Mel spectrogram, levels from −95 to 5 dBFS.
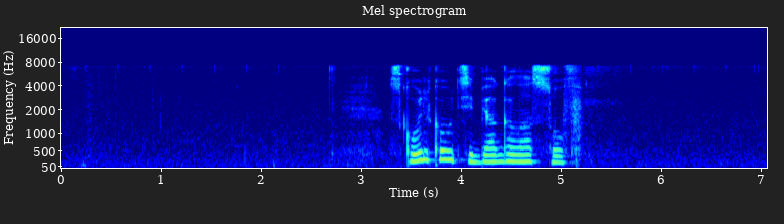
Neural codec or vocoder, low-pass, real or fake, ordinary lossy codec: none; 7.2 kHz; real; none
